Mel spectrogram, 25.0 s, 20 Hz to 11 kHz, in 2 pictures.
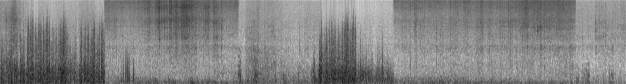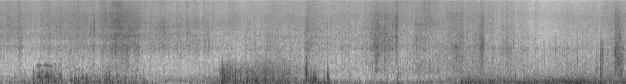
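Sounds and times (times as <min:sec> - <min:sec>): wind buffeting microphone: 0:00.0 - 0:15.7, 0:16.6 - 0:19.7, 0:21.3 - 0:25.0
skis hissing over snow: 0:02.1 - 0:05.4, 0:07.9 - 0:16.8.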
